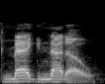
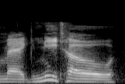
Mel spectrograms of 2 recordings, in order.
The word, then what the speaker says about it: Magneto: thing is that uh it is the proper pronunciation of the word but it is always weird hearing this character referred to as magnetto yeah I I don't like it and I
